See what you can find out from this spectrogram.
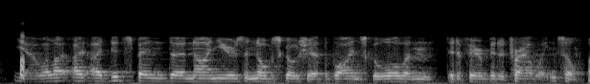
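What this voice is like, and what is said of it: Slight regional accent. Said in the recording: “I think you have a bit of an accent.”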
